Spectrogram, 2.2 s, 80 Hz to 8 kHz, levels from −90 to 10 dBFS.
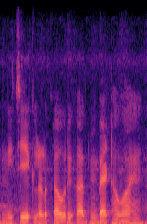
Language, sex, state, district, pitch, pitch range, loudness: Hindi, male, Uttar Pradesh, Shamli, 115 Hz, 110-115 Hz, -19 LUFS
